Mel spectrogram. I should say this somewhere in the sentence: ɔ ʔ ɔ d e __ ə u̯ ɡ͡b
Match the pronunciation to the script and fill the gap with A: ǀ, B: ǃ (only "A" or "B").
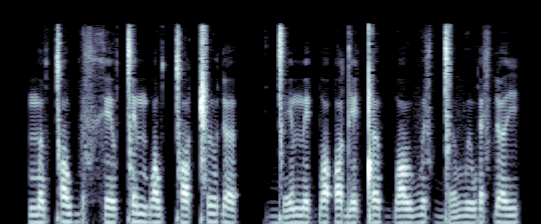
B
